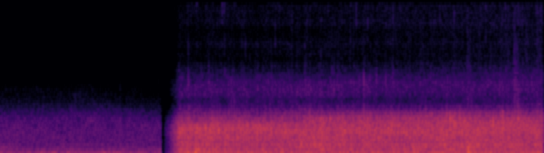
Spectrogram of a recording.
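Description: Heavy rain falling, a steady hiss; about a second and a half in it jumps abruptly to a much louder, closer downpour.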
